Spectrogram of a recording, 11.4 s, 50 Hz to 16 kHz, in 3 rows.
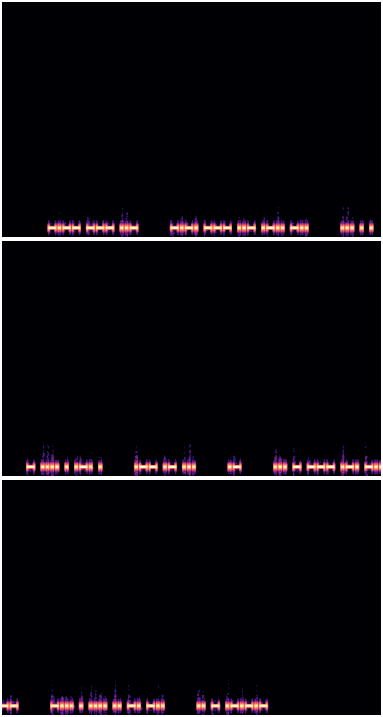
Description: Morse code, heard as a keyed tone, about 50 wpm, 700 Hz. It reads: YOU COULD SEE THERE WAS A STORY BEHIND IT.
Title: 2x Word-Spacing - Sentences from Top 500 Words - 50wpm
